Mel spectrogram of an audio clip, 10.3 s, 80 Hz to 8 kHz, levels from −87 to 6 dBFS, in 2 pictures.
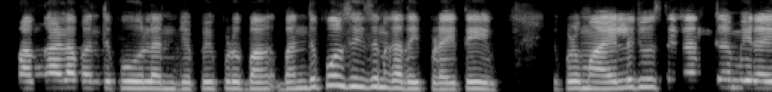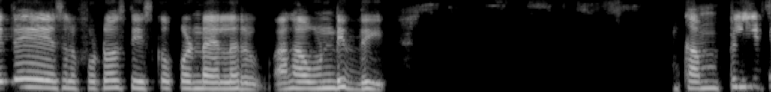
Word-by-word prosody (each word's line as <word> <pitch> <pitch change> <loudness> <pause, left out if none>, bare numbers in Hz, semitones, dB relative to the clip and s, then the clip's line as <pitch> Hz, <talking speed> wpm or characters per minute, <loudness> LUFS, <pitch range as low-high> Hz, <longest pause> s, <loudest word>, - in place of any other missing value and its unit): బంగాళా 230 +2 +1
బంతి 220 0 -5
పూవ్వులని 215 -2 +1
జెప్పి 205 +1 -3
ఇప్పుడు 210 0 -2
బ 205 - +4 0.2
బంతిపూల 255 +8 +1
సీజన్ 260 -2 0
గదా! 205 -2 +3
ఇప్పుడైతే. 195 +1 +1 0.5
ఇప్పుడు 220 0 0
మా 210 - +6
ఇల్లు 240 +3 +2
చూస్తే 245 -1 -3
గనుక 240 +1 -3
మీరైతే 225 +2 +4 0.2
అసలు 220 -2 -7
ఫోటోస్ 230 +1 -3
తీసుకోకుండా 215 -1 -1
ఎళ్లరు 205 -3 0 0.2
అలా 215 +1 +1
ఉండిద్ది. 210 -4 -1 2.1
కంప్లీట్ 255 +6 +1
220 Hz, 135 wpm, -22 LUFS, 210-235 Hz, 2.1 s, మా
